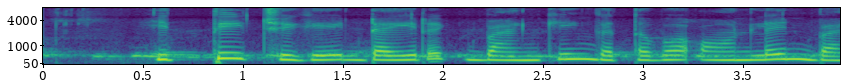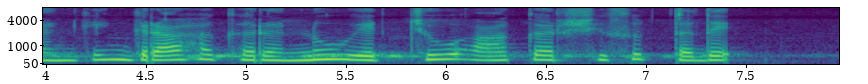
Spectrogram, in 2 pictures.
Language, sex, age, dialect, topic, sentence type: Kannada, female, 18-24, Mysore Kannada, banking, statement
